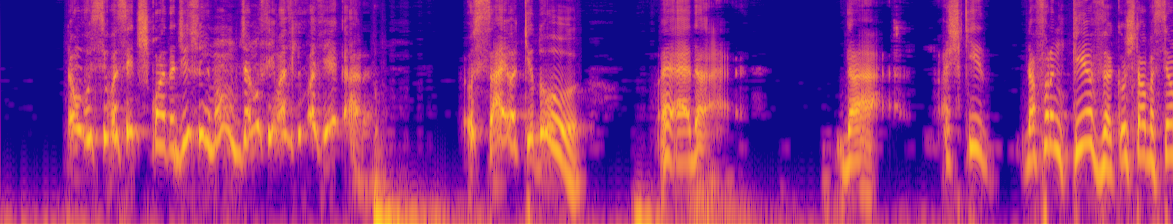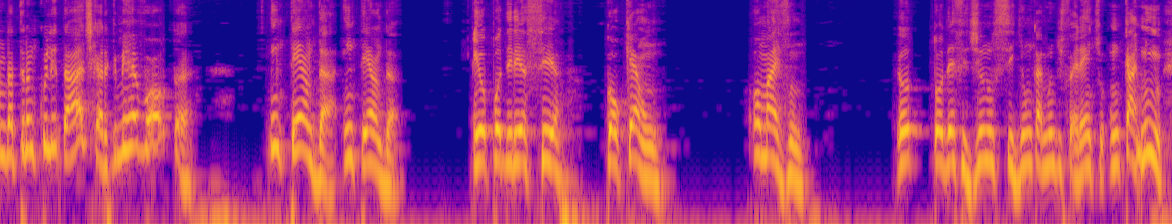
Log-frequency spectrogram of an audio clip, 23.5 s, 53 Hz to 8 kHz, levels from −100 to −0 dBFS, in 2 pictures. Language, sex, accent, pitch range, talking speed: Portuguese, male, Brazilian, 210-305 Hz, 140 wpm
